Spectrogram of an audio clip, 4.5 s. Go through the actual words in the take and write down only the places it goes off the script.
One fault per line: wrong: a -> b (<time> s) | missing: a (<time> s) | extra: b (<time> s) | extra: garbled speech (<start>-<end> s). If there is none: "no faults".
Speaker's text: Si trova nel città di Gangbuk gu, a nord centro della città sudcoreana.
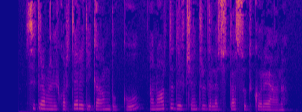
wrong: città -> quartiere (0.9 s)
extra: del (2.6 s)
